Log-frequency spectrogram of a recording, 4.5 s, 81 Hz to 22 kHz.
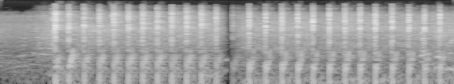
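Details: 1997 old-model Royal Enfield Bullet, CI engine freshly rebuilt, kick-started with oil circulating properly: big single fires and thumps evenly, roughly seven beats a second, no knocks or rattles; healthy normal idle.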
